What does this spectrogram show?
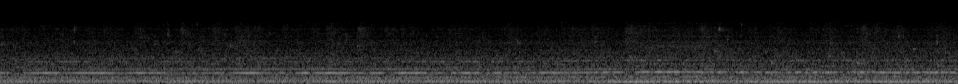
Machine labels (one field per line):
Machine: pump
